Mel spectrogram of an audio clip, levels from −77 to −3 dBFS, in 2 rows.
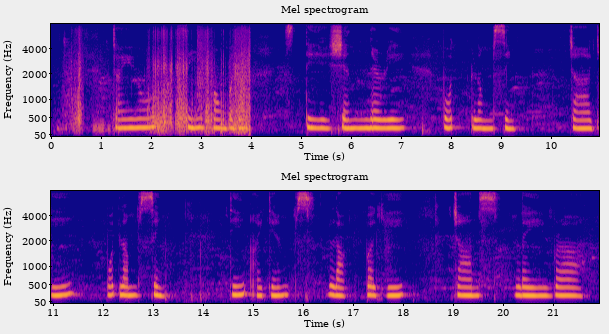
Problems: background sounds at intervals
